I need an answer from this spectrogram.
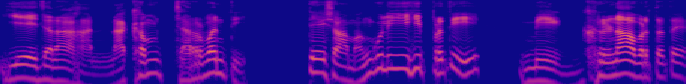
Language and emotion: Sanskrit, disgusted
